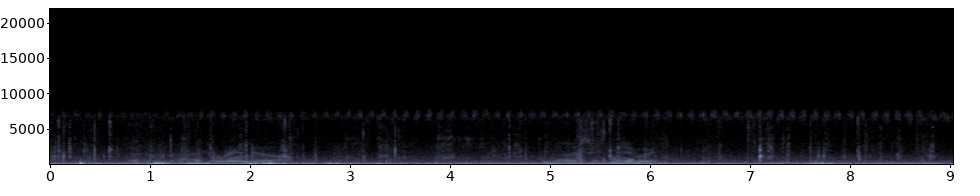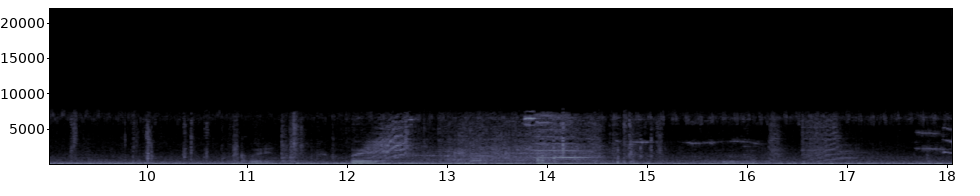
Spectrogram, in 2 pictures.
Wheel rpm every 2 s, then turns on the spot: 0, 0, 0, 0, 0, 0, 0, 0, 0.
none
